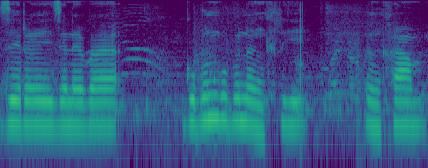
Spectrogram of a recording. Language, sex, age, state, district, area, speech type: Bodo, female, 30-45, Assam, Udalguri, urban, spontaneous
